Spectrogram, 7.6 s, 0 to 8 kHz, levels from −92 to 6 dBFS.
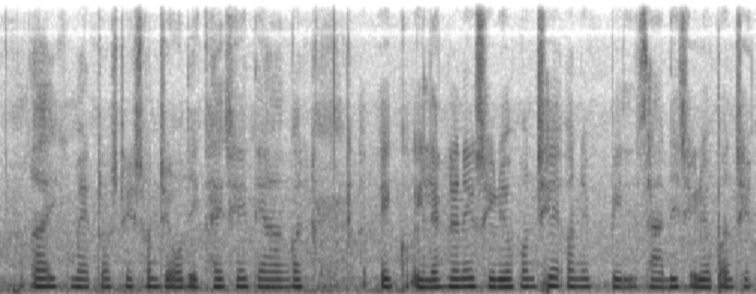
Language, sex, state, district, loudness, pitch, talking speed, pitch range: Gujarati, female, Gujarat, Gandhinagar, -17 LUFS, 215 Hz, 150 wpm, 210-220 Hz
